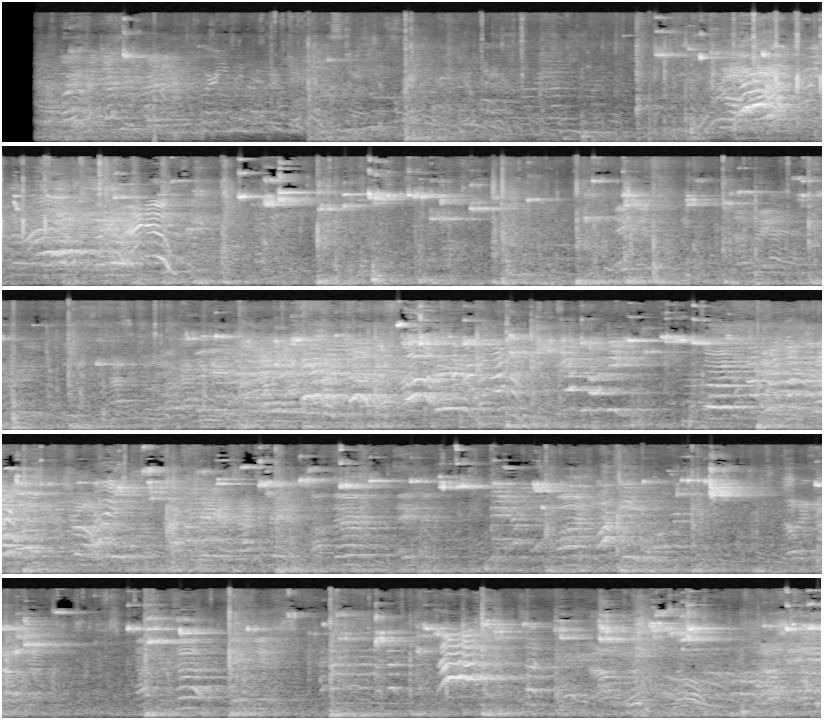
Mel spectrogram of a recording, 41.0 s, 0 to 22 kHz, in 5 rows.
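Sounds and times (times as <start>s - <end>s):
basketball bouncing on wooden floor: 11.4s - 15.6s, 16.2s - 17.4s.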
